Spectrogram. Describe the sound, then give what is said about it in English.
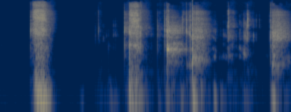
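A beer can being cracked open: one sharp, loud burst, then a cluster of shorter crackling and snapping bursts, with no talk. “But so let's get to the beer. Woo! Crack it.”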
